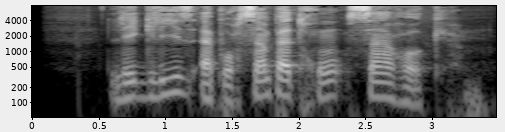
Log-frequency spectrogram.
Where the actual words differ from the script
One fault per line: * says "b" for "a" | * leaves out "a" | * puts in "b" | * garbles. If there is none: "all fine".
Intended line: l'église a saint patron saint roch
* puts in "pour"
